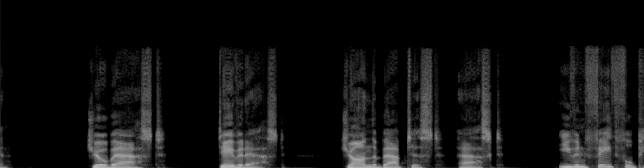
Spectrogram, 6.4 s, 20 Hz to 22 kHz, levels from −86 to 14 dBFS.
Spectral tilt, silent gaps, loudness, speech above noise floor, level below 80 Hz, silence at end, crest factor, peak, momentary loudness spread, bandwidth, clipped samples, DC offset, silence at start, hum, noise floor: -6 dB/octave; 0.76-0.83 s, 2.06-2.11 s, 3.30-3.37 s, 5.48-5.54 s; -26 LUFS; over 65 dB; -60 dBFS; 0 s; 20 dB; -6 dBFS; 15 LU; 16 kHz; under 0.1%; under 0.1%; 0 s; none; under -90 dBFS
